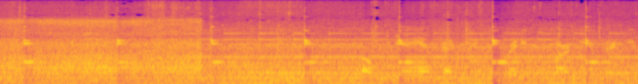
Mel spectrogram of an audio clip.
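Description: A railway crossing bell rings steadily at an even pace.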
